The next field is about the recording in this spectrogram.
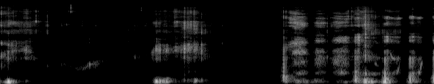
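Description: Crunching of a crisp Butterfinger candy bar being chewed, in three bursts of loud, crackly bites separated by short pauses, the last burst busier and more rapid.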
